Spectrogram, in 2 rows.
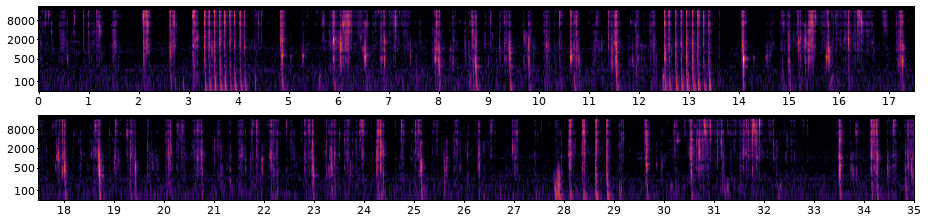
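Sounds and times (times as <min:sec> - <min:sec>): slime squished by hand: 0:00.0 - 0:35.0.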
